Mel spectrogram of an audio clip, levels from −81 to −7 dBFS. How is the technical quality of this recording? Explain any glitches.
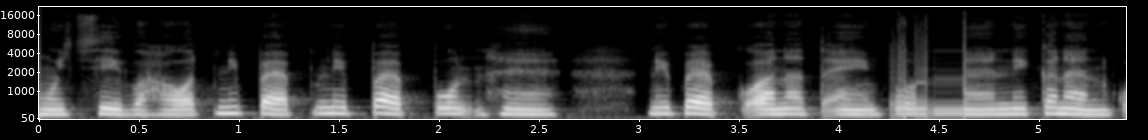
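The recording has one clear glitch, robotic sound from repeated short buffers, between 4.26 and 4.63 s. The speech there collapses into a rigid metallic buzz at 93.8 Hz, roughly following the syllables. The likely cause is late-arriving audio being replaced by repeats of a roughly 10.7 ms segment, with most of the real signal in that stretch skipped.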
